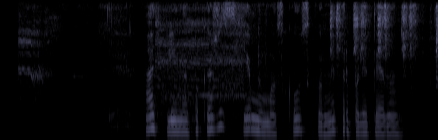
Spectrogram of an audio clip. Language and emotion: Russian, neutral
